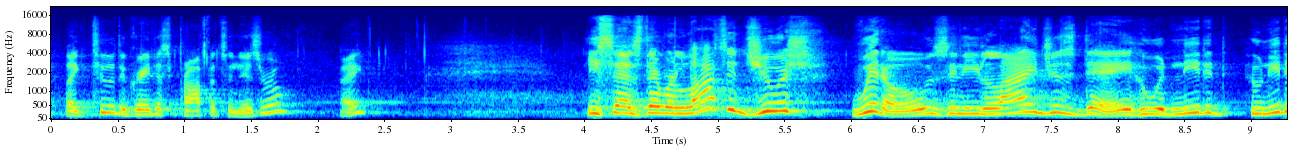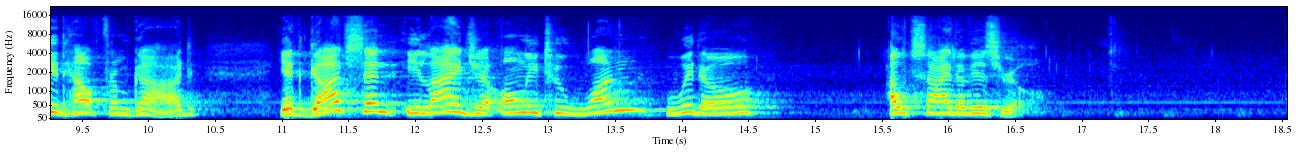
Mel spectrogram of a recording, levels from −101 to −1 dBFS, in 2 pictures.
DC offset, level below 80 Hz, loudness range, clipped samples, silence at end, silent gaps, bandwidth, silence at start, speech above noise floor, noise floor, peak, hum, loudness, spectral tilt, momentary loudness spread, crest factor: under 0.1%; -84 dBFS; 9 LU; under 0.1%; 1.95 s; none; 16 kHz; 0.1 s; 40 dB; -71 dBFS; -14 dBFS; none; -32 LUFS; -5.5 dB/octave; 13 LU; 18 dB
